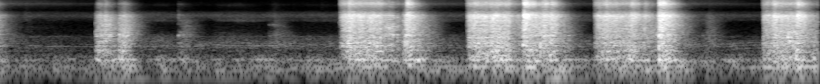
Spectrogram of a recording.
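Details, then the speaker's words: Ion lifter with foil folded over box edges as sharp points, top and bottom plates, no wire or skirt: sharp bursts of steady high-pitched hiss, about a second each, with the power; corona discharge, explaining low thrust. "that's the reason why the noise is a Corona discharge so that's why you hear that noise and why it's not producing a lot of thrust"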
